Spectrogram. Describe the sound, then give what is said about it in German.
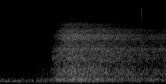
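One slow breath during a guided breathing exercise: a soft, airy rush that swells suddenly after a quiet start and holds steady and even to the end, with no talk. “Wir atmen nochmal ein und wir atmen nochmal aus.”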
